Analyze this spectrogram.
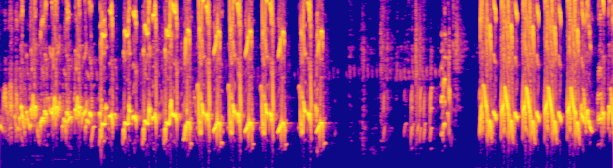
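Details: Sooty-headed bulbul (Pycnonotus aurigaster) singing fast, bubbly, chattering phrases of bright whistled notes, about three a second, with a short pause midway; used to lure wild birds.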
